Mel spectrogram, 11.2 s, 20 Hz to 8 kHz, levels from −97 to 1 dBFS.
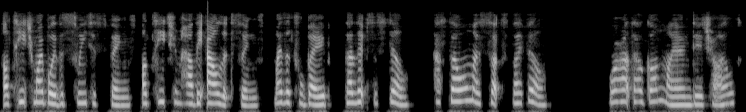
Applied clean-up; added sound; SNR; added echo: none; none; none; none.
